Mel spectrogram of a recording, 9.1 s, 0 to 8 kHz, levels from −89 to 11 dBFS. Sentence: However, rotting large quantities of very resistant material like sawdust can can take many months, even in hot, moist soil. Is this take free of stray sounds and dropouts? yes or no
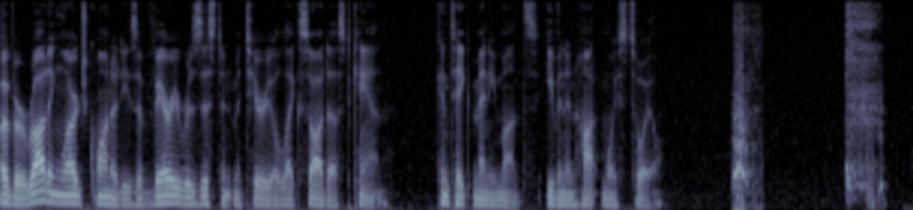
no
